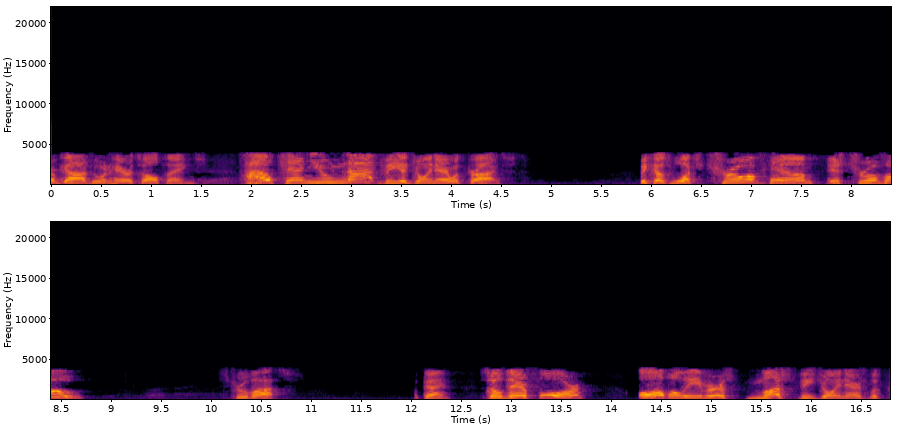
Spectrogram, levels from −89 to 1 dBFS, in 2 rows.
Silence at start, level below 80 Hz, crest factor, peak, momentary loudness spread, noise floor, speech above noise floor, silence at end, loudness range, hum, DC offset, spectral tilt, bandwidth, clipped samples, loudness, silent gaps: 0 s; -74 dBFS; 18 dB; -10 dBFS; 10 LU; -77 dBFS; 51 dB; 0.15 s; 6 LU; none; under 0.1%; -9 dB/octave; 4.1 kHz; under 0.1%; -26 LUFS; none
